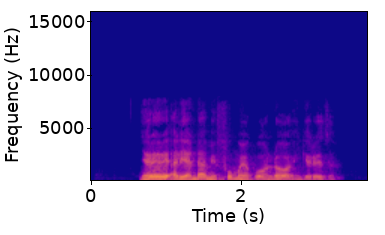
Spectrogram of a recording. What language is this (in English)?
Swahili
